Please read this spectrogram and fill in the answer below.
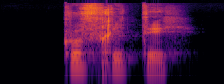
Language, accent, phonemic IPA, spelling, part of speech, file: French, France, /kɔ.fʁi.te/, cofritté, adjective, LL-Q150 (fra)-cofritté.wav
- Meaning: cofired (sintered)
